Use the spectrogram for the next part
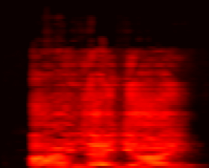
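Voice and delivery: loud, drawn-out, reproving, chiding "ay-yay-yay". A narrator reads Father Luka reacting to sobbing from the stove, reproachfully. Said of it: "докірливо промовив він".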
